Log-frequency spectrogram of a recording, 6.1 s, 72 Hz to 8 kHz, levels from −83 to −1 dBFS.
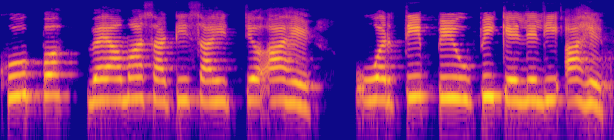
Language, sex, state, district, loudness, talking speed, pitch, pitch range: Marathi, male, Maharashtra, Pune, -15 LUFS, 80 wpm, 280 Hz, 275-310 Hz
